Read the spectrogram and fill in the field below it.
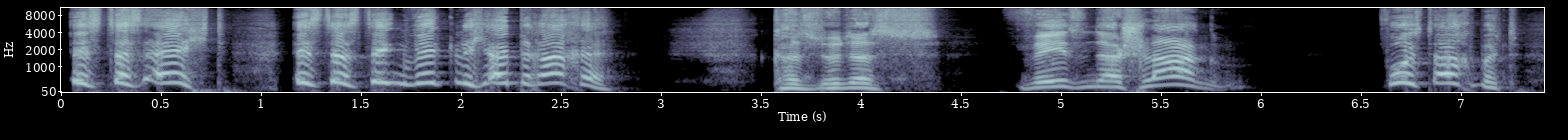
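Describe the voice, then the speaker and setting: A woman reading an audiobook, voicing frightened villagers who shout anxious questions in much higher voices. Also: very animated, heavily acted. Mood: fearful. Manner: anxious, pleading rapid questions. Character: frightened villagers, high shrill crowd voices.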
